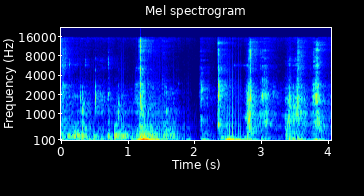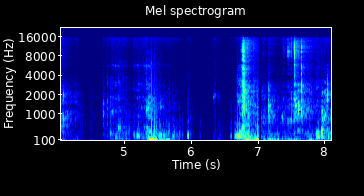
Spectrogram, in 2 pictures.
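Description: A solid pink soap bar held in the hand is shaved with a metal utility blade, and the flakes fall onto a white surface. Short bursts of dry, crumbly scraping come in uneven strokes separated by brief pauses, with a soft, low-heavy texture and faint clicky edges.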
